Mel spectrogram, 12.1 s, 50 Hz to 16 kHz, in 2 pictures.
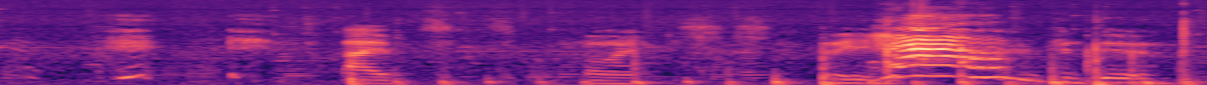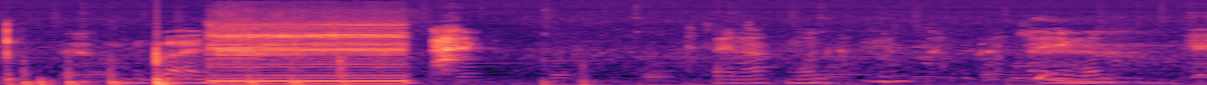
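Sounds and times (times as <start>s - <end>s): game show buzzer: 7.1s - 8.2s.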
